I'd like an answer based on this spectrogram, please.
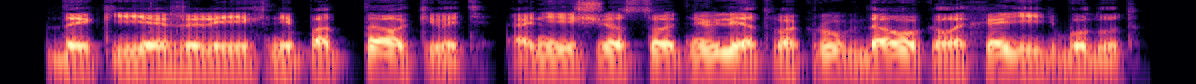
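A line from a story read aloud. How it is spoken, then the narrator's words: Unembarrassed snort. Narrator (Russian): хмыкнул, ничуть не смутившись, Егор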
